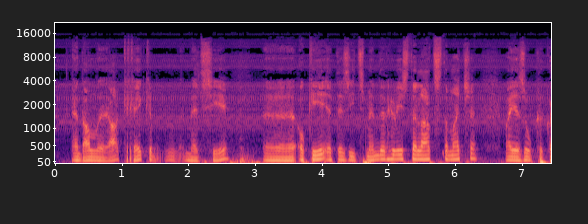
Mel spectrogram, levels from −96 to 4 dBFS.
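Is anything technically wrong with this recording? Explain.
Yes, there are two faults.

Timecode bleed runs through the whole clip. Linear timecode at 29.97 frames per second has leaked in from a nearby track or cable, sitting roughly 20 dB below the speech. Its square wave flips between tones near 1 and 2 kHz, so a steady chirping warble hangs behind everything. Unlike mains hum or a single whine, it is a rhythmic two-pitch pattern locked to the frame rate, and it never stops.

Repeated frames occur from 1.07 to 1.17 s, just after "en dan eh ja". A short run of compressed audio, which fits blocks of about 42.1 ms, was decoded again, playing two extra times and adding 104.5 ms to the clip. The result is a quick stutter. A dropout or underrun would leave a gap instead, but here the same sound recurs.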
